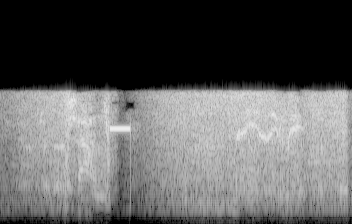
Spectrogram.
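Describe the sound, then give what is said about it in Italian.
A single short electronic beep comes through a CB radio channel. It is a brief, steady tone that cuts through constant band-limited hiss and noise. “vedi un po' se va bene così, se si sente il bip.”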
